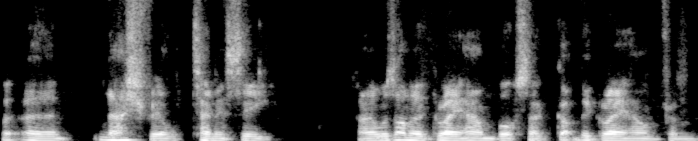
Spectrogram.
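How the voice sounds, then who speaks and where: A man with an English accent speaks at medium pitch and a moderate pace, his intonation fairly even. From England. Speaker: artist, author and filmmaker. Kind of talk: casual chat. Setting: livestream.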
